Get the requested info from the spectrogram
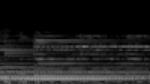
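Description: SG-style solid-body electric guitar played through an amplifier: a chord is struck near the start and left to ring, fading slowly.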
